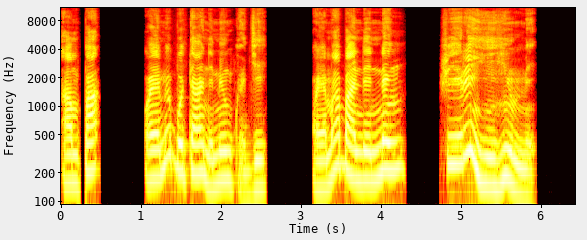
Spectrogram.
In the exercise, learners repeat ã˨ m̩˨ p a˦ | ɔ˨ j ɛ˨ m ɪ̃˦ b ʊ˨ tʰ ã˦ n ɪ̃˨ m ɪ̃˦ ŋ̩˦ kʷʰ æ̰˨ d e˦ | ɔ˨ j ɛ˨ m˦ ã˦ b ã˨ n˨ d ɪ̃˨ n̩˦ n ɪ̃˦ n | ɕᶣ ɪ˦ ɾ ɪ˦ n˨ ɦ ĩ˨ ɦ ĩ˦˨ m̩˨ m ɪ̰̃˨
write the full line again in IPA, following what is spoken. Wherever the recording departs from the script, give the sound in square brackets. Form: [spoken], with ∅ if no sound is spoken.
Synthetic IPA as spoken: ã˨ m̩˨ p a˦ | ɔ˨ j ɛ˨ m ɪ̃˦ b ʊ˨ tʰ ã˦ n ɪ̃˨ m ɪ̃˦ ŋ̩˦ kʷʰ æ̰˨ [d͡ʑ] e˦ | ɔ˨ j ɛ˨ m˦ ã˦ b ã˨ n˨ d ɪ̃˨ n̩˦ n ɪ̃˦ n | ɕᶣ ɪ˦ ɾ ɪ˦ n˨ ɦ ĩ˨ ɦ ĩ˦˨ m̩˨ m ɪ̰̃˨

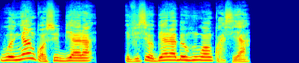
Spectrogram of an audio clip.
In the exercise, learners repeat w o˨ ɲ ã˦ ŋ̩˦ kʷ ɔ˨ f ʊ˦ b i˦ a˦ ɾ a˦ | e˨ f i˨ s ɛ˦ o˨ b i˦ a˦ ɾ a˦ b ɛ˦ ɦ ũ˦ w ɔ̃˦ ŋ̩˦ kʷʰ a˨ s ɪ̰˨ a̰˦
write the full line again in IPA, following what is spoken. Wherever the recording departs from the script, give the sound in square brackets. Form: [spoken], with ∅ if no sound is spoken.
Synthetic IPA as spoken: w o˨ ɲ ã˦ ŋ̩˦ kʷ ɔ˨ [s] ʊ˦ b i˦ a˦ ɾ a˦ | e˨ f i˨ s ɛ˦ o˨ b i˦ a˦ ɾ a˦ b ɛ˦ ɦ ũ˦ w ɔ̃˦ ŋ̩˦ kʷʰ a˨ s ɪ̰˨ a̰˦

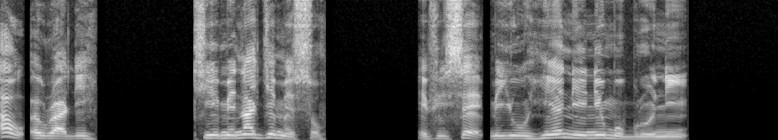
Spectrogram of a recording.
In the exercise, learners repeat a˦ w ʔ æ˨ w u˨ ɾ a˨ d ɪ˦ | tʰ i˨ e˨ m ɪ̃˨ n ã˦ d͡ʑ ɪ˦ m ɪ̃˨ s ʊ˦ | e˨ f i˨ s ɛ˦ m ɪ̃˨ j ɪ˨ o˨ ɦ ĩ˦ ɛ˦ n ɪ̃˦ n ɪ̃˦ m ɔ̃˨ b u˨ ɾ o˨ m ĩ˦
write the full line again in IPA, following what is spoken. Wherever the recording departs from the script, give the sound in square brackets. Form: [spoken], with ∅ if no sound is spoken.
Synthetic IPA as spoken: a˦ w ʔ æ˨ w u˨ ɾ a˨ d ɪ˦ | tʰ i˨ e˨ m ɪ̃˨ n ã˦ d͡ʑ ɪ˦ m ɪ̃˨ s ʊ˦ | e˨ f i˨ s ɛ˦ m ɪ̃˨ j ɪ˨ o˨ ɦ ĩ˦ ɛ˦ n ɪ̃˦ n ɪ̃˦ m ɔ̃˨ b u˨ ɾ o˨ [n] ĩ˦

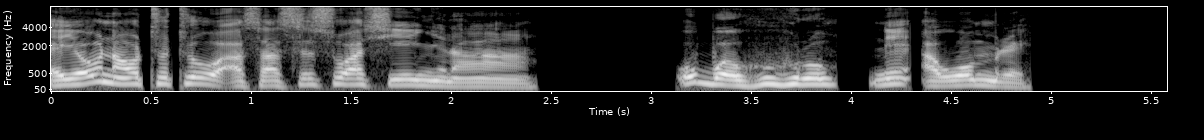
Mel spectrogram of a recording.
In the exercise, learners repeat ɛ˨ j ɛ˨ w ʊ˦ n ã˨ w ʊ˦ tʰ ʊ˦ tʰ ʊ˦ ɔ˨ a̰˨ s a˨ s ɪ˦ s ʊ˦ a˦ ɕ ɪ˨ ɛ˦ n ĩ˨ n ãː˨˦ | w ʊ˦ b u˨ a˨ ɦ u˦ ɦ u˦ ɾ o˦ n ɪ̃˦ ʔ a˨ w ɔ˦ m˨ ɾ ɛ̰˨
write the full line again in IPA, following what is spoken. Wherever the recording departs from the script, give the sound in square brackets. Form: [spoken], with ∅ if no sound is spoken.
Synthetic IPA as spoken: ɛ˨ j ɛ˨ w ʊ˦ n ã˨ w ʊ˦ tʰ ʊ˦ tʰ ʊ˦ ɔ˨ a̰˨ s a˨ s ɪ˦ s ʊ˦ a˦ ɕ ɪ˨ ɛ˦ [ɲ] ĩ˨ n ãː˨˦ | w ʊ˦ b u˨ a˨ ɦ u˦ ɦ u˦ ɾ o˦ n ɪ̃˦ ʔ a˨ w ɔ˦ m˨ ɾ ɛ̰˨

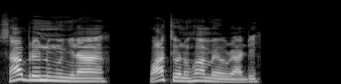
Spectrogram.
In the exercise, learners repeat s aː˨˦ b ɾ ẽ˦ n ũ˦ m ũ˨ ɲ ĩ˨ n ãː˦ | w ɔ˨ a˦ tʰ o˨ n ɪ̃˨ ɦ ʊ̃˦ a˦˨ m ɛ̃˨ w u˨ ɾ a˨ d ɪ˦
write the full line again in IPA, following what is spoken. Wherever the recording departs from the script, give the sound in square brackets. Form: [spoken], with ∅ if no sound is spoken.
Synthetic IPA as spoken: s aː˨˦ b ɾ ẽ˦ n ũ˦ m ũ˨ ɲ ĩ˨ n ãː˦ | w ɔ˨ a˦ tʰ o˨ n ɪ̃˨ ɦ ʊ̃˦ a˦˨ m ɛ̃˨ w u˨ ɾ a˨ d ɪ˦

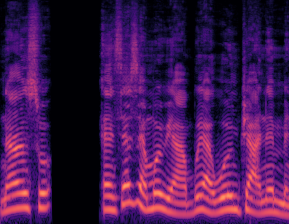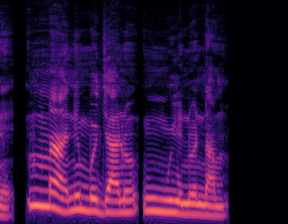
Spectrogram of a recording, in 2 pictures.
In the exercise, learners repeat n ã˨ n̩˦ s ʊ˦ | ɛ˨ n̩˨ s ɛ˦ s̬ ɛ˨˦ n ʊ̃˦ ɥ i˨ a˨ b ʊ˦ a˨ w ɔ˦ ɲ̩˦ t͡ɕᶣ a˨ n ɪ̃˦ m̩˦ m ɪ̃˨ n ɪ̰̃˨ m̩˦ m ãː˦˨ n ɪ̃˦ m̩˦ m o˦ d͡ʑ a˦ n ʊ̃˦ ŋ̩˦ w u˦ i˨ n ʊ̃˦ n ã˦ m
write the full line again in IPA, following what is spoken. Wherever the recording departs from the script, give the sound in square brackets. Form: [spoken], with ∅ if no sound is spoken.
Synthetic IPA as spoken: n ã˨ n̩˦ s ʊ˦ | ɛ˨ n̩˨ s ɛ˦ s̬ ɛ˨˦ [m] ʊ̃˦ ɥ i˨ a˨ b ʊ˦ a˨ w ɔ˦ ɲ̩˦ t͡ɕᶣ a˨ n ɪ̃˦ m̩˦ m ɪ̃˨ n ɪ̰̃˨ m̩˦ m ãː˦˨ n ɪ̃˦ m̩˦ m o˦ d͡ʑ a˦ n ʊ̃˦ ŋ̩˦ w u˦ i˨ n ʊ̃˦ n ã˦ m

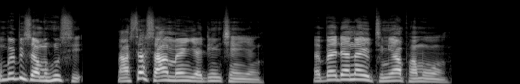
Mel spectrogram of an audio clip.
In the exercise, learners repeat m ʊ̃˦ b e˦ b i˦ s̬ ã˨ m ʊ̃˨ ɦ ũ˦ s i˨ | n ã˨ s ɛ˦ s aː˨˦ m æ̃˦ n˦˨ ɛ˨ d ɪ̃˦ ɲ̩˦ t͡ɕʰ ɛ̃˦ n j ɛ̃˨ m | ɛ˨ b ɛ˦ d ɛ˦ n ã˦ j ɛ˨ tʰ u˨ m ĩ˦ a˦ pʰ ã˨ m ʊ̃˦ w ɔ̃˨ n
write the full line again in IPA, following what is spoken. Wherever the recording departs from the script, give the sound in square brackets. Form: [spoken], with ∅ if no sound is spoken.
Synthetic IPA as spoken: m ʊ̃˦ b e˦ b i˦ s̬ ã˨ m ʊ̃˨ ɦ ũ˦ s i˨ | n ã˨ s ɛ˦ s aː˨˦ m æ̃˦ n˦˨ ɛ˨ d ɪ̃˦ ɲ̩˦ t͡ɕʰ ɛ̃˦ n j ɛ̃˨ [n] | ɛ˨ b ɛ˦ d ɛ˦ n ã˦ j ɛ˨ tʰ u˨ m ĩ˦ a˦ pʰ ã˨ m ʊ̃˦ w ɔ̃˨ n

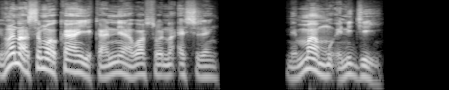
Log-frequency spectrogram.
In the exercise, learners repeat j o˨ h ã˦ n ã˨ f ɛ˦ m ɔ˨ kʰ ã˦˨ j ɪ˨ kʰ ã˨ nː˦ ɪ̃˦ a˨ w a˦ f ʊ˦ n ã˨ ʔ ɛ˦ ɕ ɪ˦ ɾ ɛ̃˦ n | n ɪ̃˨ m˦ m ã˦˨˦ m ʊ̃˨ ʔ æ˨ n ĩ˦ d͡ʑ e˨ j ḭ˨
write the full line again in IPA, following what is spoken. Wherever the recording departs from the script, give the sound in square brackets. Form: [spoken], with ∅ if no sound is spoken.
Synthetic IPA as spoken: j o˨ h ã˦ n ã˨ [s] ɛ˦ m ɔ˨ kʰ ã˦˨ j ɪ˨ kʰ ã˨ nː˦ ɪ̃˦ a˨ w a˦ [s] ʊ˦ n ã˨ ʔ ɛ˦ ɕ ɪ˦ ɾ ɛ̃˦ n | n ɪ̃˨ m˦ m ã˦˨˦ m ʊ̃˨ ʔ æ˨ n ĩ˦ d͡ʑ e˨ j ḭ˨

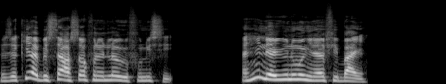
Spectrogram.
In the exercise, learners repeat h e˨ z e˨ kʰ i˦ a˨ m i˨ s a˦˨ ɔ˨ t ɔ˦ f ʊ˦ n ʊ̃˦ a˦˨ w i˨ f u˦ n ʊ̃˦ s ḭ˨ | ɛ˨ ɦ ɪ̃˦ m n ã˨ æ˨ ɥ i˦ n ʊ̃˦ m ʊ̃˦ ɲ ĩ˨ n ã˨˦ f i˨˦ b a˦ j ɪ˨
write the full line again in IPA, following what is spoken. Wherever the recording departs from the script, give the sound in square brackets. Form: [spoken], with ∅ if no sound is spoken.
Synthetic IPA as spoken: h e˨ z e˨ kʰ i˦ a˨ [b] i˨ s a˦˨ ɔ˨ [s] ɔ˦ f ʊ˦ n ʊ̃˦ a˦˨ w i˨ f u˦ n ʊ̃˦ s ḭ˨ | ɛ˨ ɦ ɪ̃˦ [∅] n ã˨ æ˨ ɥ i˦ n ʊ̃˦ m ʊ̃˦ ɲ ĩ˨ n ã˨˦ f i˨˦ b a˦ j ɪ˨

